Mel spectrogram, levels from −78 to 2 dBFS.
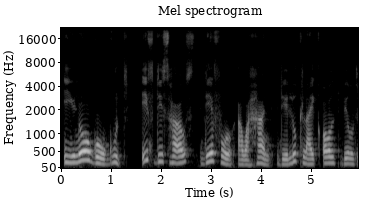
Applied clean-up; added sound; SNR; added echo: neural mask model Resemble Enhance denoiser.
